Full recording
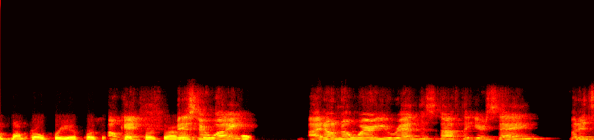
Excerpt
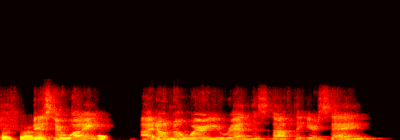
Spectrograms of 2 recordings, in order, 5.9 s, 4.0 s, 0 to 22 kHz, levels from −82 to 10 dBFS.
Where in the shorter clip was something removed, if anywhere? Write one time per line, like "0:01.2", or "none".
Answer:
0:01.3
